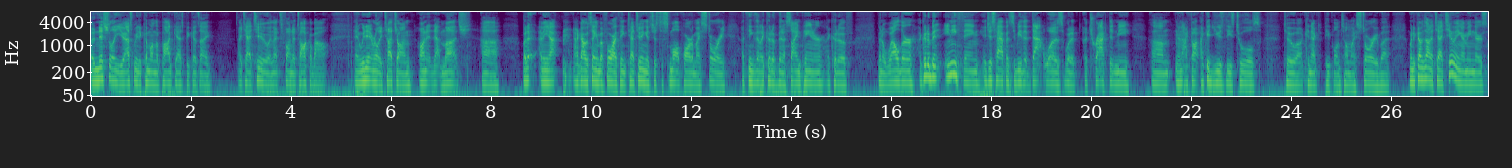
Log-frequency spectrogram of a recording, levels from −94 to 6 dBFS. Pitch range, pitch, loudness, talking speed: 100-115 Hz, 110 Hz, -27 LUFS, 240 wpm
